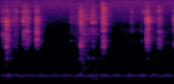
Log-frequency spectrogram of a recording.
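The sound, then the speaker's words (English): Quick, irregular clacks of fingers typing in a chat on a computer keyboard, about seven sharp keystrokes in a short burst, quiet with a low electrical hum underneath and no voices. “All right, we need to get out of the bestie chat, otherwise we're not going to talk anymore. We're just going to keep typing.”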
